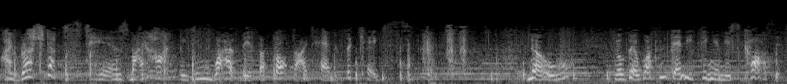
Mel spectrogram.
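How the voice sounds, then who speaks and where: A woman's voice: on the high side, measured pace, lightly acted. An actress playing a flustered middle-aged landlady in a 1940s radio drama, with a breathless, dramatic delivery. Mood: fearful, urgent. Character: anxious, flustered working-class landlady and mother, middle-aged. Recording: dull 1940s radio recording with music.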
